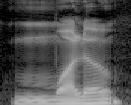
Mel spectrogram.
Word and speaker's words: moelleux: I would love to have him have that for the record on how to pronounce moelleux.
